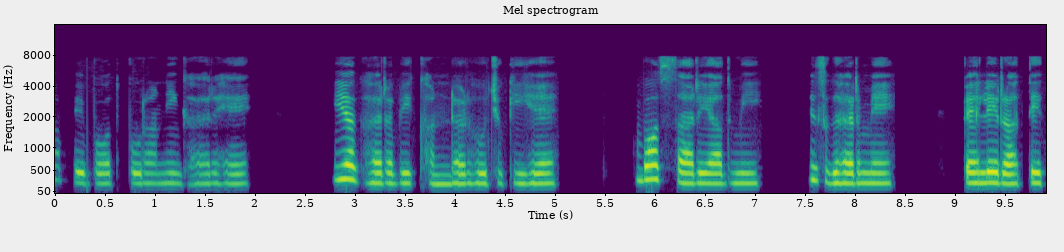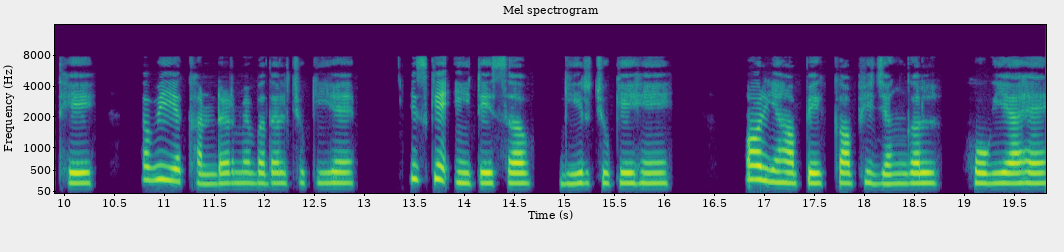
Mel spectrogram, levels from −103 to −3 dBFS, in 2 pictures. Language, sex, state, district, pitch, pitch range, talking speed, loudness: Hindi, female, Bihar, Saran, 225 Hz, 220-230 Hz, 130 wpm, -17 LUFS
